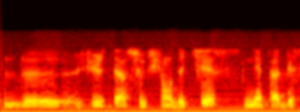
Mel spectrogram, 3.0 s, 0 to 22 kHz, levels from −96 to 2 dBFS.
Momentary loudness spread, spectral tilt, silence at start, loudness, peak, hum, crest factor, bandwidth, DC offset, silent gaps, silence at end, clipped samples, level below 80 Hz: 4 LU; -4 dB/octave; 0 s; -26 LUFS; -10 dBFS; 50 Hz at -45 dBFS; 16 dB; 7.2 kHz; 1%; none; 0 s; under 0.1%; -48 dBFS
